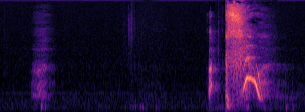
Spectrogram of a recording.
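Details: Christmas sneeze from a sneezy nose: quiet breaths, then a sharp catch and one loud, full sneeze.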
